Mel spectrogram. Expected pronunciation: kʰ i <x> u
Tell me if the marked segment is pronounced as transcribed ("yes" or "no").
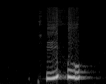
no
